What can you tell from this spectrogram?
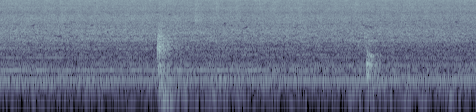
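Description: Beef steak frying in a pan on a gas hob, a steady sizzle over a low steady hum. Two short knocks about one and a half seconds and three and a half seconds in, as things are moved in a kitchen cabinet.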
